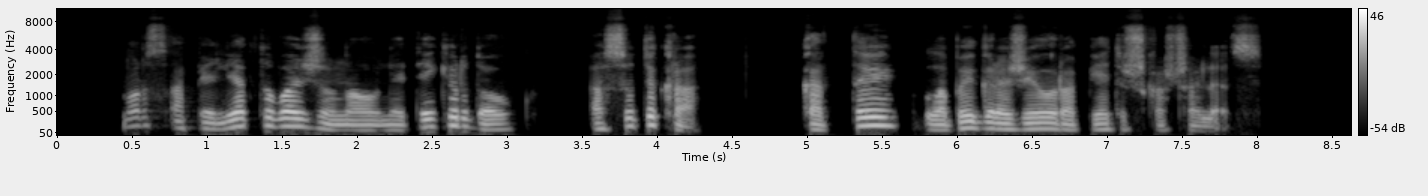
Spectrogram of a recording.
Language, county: Lithuanian, Šiauliai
